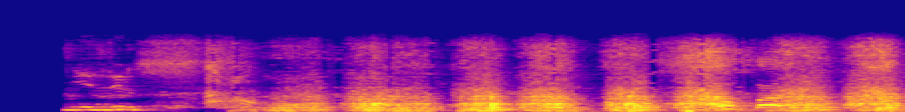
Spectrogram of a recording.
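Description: A hand saw cuts through wood in quick, steady strokes.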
